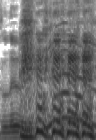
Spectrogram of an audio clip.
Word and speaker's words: Louis Armstrong: good point yeah because he did pronounce his own name lewis that's definitely true i mean i guess they leaned into the the record he put out in 1933 which was laughing louie maybe that that was it and i think that's that's the theory about where it came from um that it became louis armstrong but i i don't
